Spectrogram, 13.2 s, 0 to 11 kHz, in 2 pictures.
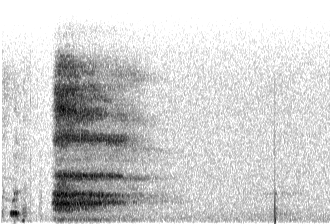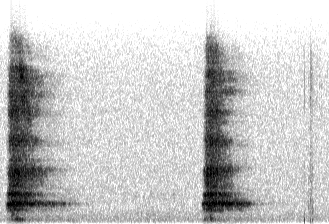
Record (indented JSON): {
  "exhalation_length": "13.2 s",
  "exhalation_amplitude": 3207,
  "exhalation_signal_mean_std_ratio": 0.41,
  "survey_phase": "beta (2021-08-13 to 2022-03-07)",
  "age": "45-64",
  "gender": "Female",
  "wearing_mask": "No",
  "symptom_cough_any": true,
  "symptom_shortness_of_breath": true,
  "symptom_sore_throat": true,
  "symptom_fever_high_temperature": true,
  "symptom_change_to_sense_of_smell_or_taste": true,
  "symptom_loss_of_taste": true,
  "symptom_onset": "3 days",
  "smoker_status": "Never smoked",
  "respiratory_condition_asthma": true,
  "respiratory_condition_other": false,
  "recruitment_source": "Test and Trace",
  "submission_delay": "1 day",
  "covid_test_result": "Positive",
  "covid_test_method": "LAMP"
}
